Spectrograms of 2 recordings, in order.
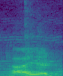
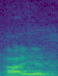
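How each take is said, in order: Both takes have the same delivery.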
